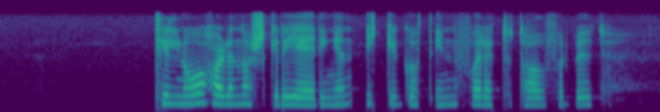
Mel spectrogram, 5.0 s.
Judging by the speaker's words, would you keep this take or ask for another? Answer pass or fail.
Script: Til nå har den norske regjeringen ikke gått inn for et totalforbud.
pass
